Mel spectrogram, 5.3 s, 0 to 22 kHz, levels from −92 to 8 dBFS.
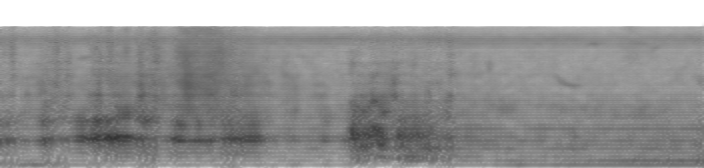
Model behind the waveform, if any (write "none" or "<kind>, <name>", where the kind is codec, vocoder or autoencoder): vocoder, Vocos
